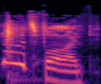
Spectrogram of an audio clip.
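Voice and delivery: ordinary talk

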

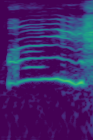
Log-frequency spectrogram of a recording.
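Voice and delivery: very high, loud "why"; crying wail. Real, not acted. Reader made to cry by the author, wailing. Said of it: "going to cry like this".

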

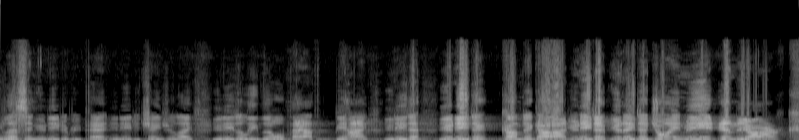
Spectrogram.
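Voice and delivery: urgent preacher's plea, building to high and loud; proclaiming. Acted. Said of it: "He was proclaiming".

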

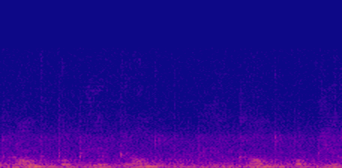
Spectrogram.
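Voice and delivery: very soft, hushed repetition; fading echo. Acted. Word spreading round the classroom, hushed echo. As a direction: repeat it softly like an echo. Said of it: "ging als een echo door de klas".

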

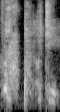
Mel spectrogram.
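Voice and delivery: breathy whisper, no voice. Shown as a demonstration. Gamer whispering the level name to viewers. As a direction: whisper the title like a secret.

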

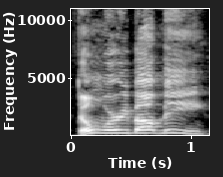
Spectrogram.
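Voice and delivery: very high, bright, cheery Jack voice; pleasant Pumpkinhead. A narrator's reading. Jack cheerfully reassuring the ferryman, very high and pleasant. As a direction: sing it out, untroubled and friendly. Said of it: "smiling pleasantly".

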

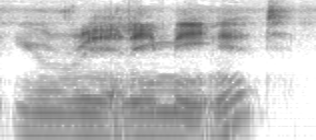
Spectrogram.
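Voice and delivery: booming disbelief, swooping up at the end; astonished cry. A narrator's reading. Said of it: "cried Badger".

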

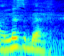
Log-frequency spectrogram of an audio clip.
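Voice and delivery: normal talking voice

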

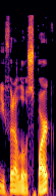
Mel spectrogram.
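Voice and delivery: ordinary talk, nothing marked

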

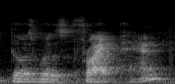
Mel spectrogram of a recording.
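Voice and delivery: usual speaking voice

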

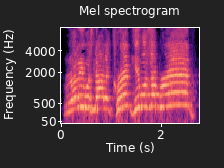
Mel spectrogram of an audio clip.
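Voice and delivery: high-pitched, loud proclamation, last word drawn out; emphatic shout. Acted. Storyteller declaring Relly was no Crip, emphatic shout. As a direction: shout it out for all to hear.

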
